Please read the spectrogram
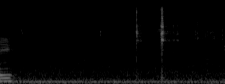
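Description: A few light metallic clicks from a multi-tool and small test fittings being handled, the loudest about a second and a half in, over a faint steady low hum.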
